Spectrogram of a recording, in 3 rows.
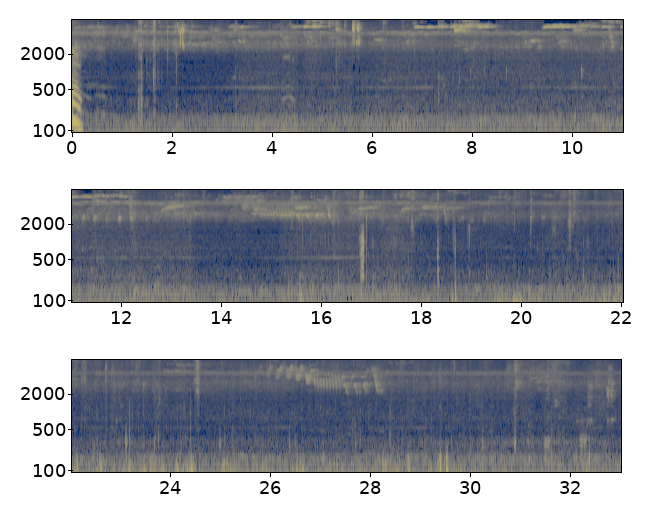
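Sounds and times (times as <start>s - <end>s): low outdoor rumble: 0.0s - 33.0s
small birds chirping: 0.0s - 33.0s.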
